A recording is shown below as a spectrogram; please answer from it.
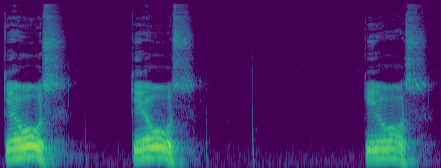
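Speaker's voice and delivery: "केओस" with ए gliding into an open o; two-vowel glide demo. Shown as a demonstration. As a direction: repeat "केओस" as a model word, both vowels clear. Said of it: "तो आ की ध्वनि आ गई है ये". ("केओस" में दोनों स्वर साफ़)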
